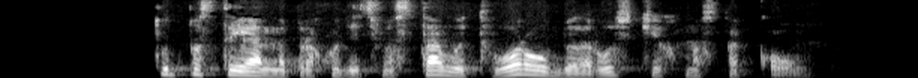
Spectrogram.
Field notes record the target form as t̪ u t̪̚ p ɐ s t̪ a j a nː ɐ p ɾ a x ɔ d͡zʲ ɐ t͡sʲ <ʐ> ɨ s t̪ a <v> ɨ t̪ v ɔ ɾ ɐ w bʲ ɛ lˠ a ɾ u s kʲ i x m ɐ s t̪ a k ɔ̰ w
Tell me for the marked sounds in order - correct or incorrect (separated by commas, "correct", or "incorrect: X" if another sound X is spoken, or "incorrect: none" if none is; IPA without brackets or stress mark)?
incorrect: v, correct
